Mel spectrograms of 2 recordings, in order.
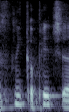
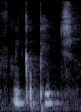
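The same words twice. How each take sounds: First: Said in the usual way. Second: Hushed, unvoiced whisper; whispered on the sly; sneaky whisper. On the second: Shown as a demonstration. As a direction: whisper it like a secret. Echoes the secret act in whisper.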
